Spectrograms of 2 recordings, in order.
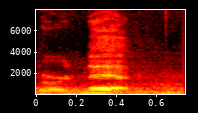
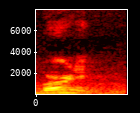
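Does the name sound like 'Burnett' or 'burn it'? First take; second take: Burnett; burn it. First: The name sounds like 'Burnett'. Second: The name sounds like 'burn it'. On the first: This is the usual reading of the spelling. "Normally you would pronounce that Burnett" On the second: This is how the locals say it. "it's called burn it"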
